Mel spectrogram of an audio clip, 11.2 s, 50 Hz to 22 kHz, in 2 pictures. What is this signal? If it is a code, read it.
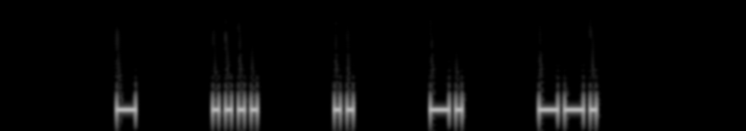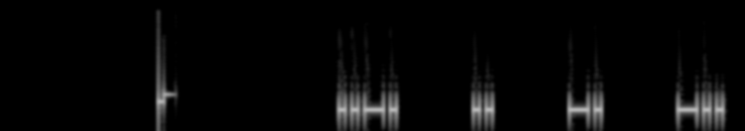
Morse code, heard as a keyed tone, about 25 wpm, spaced as for 12 wpm, 700 Hz. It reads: THING FIND
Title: 4x Character Spacing - Top 100 Words - 25wpm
